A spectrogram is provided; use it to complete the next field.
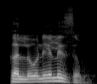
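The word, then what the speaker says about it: colonialism: कविता से कलोनिज्म की प्रोनाउंसिएशन नहीं हो रही, बोलना पड़ेगा, आराम से बोलना। कलोनियलिज्म, कलोनियलिज्म, कलोनियलिज्म हो जाएगा।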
